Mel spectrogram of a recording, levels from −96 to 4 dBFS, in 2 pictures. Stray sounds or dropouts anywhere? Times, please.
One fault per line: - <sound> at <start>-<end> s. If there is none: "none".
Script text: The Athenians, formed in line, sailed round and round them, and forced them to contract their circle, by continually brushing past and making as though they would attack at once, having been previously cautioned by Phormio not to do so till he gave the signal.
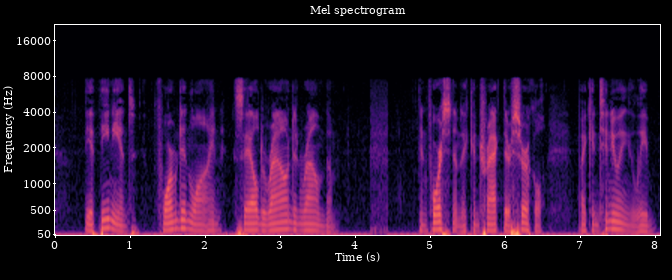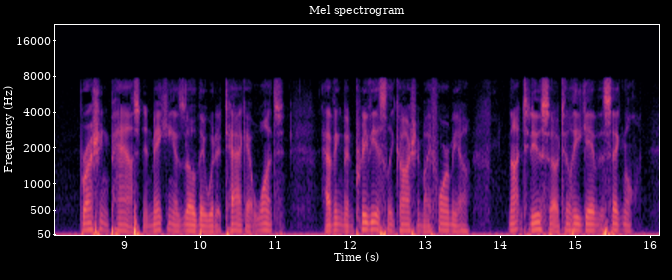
none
